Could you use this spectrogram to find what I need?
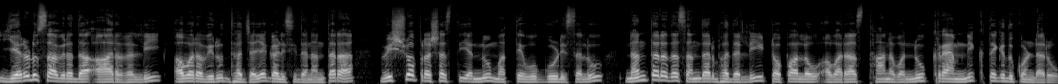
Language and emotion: Kannada, neutral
